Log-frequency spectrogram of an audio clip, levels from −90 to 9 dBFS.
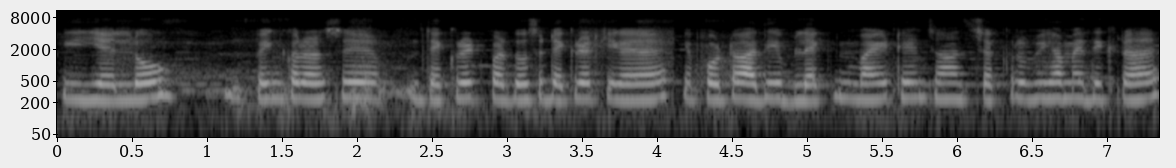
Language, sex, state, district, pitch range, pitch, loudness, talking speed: Hindi, female, Bihar, Begusarai, 225-240 Hz, 235 Hz, -37 LUFS, 210 wpm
